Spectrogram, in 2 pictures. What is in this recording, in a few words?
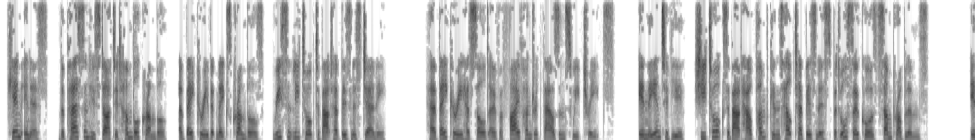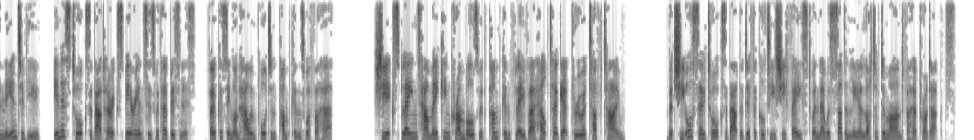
English Upper Intermediate NORMAL Reading; Pumpkins and Persistence A Bakery Founders Busine; English Newsroom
